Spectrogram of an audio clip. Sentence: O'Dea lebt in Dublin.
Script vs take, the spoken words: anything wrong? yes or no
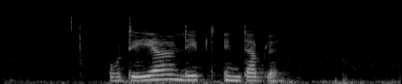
no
